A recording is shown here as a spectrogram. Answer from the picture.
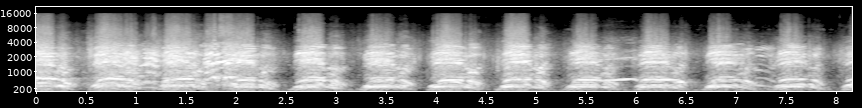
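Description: A crowd of men shouting a short chant together, over and over on a steady beat, about two shouts a second.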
